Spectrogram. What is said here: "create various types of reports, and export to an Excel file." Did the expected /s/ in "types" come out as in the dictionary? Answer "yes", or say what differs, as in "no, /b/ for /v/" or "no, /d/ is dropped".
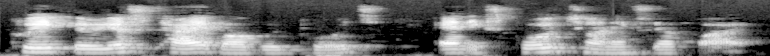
no, /s/ is dropped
